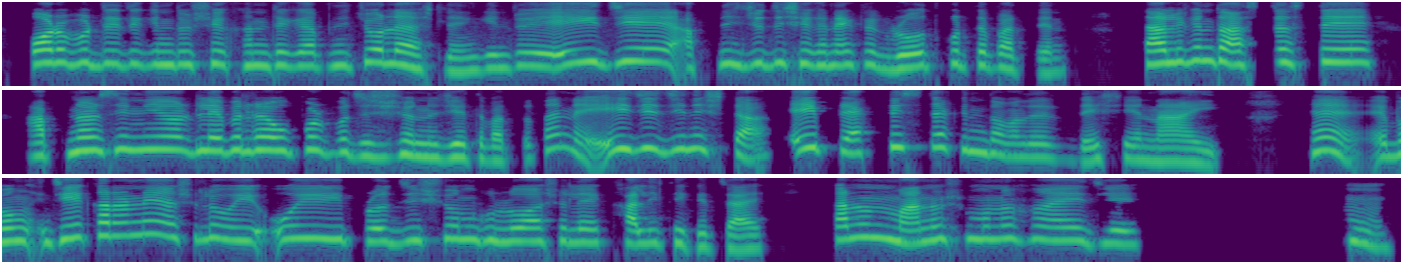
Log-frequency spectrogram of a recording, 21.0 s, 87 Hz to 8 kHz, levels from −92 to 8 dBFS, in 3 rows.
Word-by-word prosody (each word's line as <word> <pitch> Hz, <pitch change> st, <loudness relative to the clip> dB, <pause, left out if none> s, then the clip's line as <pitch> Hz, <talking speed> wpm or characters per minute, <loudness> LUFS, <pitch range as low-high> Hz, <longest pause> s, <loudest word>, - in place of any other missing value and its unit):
পরবর্তীতে 300 Hz, -2 st, +3 dB
কিন্তু 280 Hz, 0 st, 0 dB
সেখান 270 Hz, -2 st, -2 dB
থেকে 265 Hz, -1 st, -1 dB
আপনি 260 Hz, +1 st, -4 dB
চলে 300 Hz, -3 st, +4 dB
আসলেন। 205 Hz, -2 st, -7 dB
কিন্তু 235 Hz, +3 st, -2 dB, 0.2 s
এই 315 Hz, -, +1 dB, 0.2 s
যে 335 Hz, -, +4 dB, 0.3 s
আপনি 285 Hz, +5 st, -6 dB
যদি 300 Hz, 0 st, -2 dB
সেখানে 270 Hz, -2 st, 0 dB
একটা 275 Hz, 0 st, -4 dB
গ্রোথ 245 Hz, +3 st, +4 dB
করতে 275 Hz, -2 st, -1 dB
পারতেন, 185 Hz, -5 st, -3 dB, 0.4 s
তাহলে 295 Hz, +2 st, +7 dB
কিন্তু 345 Hz, -1 st, +4 dB
আস্তে, 280 Hz, +3 st, -10 dB
আস্তে 305 Hz, +3 st, -2 dB, 0.5 s
আপনার 275 Hz, +7 st, +2 dB
সিনিয়র 330 Hz, 0 st, +2 dB
লেভেল 310 Hz, 0 st, +3 dB
রা 320 Hz, -, +6 dB
উপর 325 Hz, +3 st, 0 dB
পজিশনে 230 Hz, -3 st, -1 dB
যেতে 215 Hz, -2 st, +2 dB
পারত। 185 Hz, +1 st, -5 dB
তাই 345 Hz, -, -2 dB
না? -, -, -2 dB, 0.2 s
এই 340 Hz, -, +6 dB
যে 355 Hz, -, +5 dB
জিনিসটা 335 Hz, -2 st, 0 dB, 0.3 s
এই 365 Hz, -, +7 dB
প্র্যাকটিস 275 Hz, +6 st, +1 dB
টা 370 Hz, -, +2 dB
কিন্তু 295 Hz, -4 st, 0 dB
আমাদের 220 Hz, -1 st, -4 dB, 0.2 s
দেশে 200 Hz, +3 st, -5 dB
নাই। 175 Hz, -2 st, 0 dB, 0.6 s
হ্যাঁ? 300 Hz, -3 st, +2 dB, 0.2 s
এবং 260 Hz, +4 st, +2 dB, 0.2 s
যে 305 Hz, -, +4 dB
কারণে 365 Hz, +2 st, +4 dB
আসলে 315 Hz, -1 st, -4 dB
ওই, 280 Hz, -, 0 dB, 0.2 s
ওই 315 Hz, +1 st, 0 dB, 0.3 s
পজিশন 280 Hz, +4 st, -1 dB
গুলো 270 Hz, -1 st, 0 dB
আসলে 265 Hz, -1 st, -3 dB, 0.2 s
খালি 245 Hz, -1 st, +2 dB
থেকে 205 Hz, -4 st, -3 dB
চায়। 180 Hz, +1 st, +1 dB, 0.4 s
কারণ 325 Hz, +3 st, +4 dB, 0.2 s
মানুষ 280 Hz, +5 st, +3 dB
মনে 300 Hz, +1 st, -1 dB
হয় 280 Hz, -2 st, -1 dB
যে 245 Hz, -, -1 dB, 1.1 s
হুম। 250 Hz, -5 st, -2 dB
280 Hz, 170 wpm, -23 LUFS, 245-310 Hz, 1.1 s, তাহলে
